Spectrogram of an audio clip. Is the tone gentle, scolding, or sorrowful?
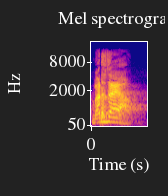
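scolding. The name is called out sharply and harshly. The caller is rebuking her. The speaker calls it wrong. "꾸짖는 모습이셨을까요? ... 이랬을까요?"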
